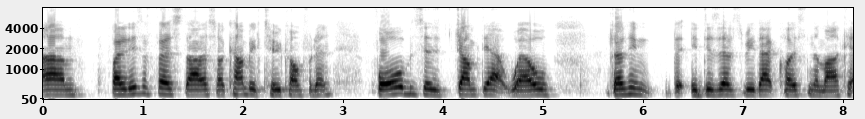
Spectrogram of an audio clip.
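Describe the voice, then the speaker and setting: A woman speaks at a fairly quick pace in a fairly low pitch, her intonation monotone and flat. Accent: Australian. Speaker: horse racing tipster. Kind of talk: racing preview commentary.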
